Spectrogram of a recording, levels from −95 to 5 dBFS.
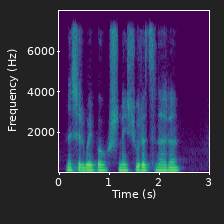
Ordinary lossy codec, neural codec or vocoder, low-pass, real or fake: Opus, 64 kbps; codec, 16 kHz in and 24 kHz out, 0.9 kbps, LongCat-Audio-Codec, fine tuned four codebook decoder; 7.2 kHz; fake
